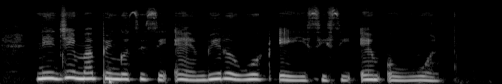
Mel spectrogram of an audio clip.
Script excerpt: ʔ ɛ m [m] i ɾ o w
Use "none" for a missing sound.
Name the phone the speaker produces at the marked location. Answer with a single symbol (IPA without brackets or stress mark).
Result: b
